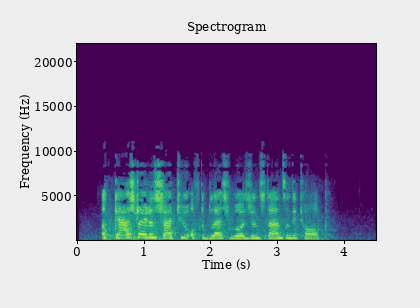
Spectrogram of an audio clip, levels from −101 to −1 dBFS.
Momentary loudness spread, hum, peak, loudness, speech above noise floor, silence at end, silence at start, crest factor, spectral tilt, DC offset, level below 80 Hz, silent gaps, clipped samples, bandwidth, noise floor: 10 LU; none; 0 dBFS; -15 LUFS; 53 dB; 0.85 s; 0.4 s; 16 dB; -2 dB/octave; under 0.1%; -64 dBFS; none; under 0.1%; 10 kHz; -69 dBFS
